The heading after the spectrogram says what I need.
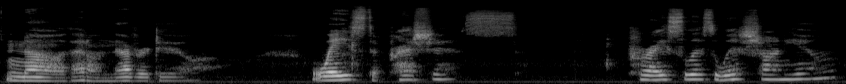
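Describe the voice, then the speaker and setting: A woman voicing a scheming, domineering male sorcerer villain in a slow, breathy, often whispered ASMR roleplay. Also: medium pitch. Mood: scornful, gloating. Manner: slow, drawn-out, menacing, hypnotic.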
